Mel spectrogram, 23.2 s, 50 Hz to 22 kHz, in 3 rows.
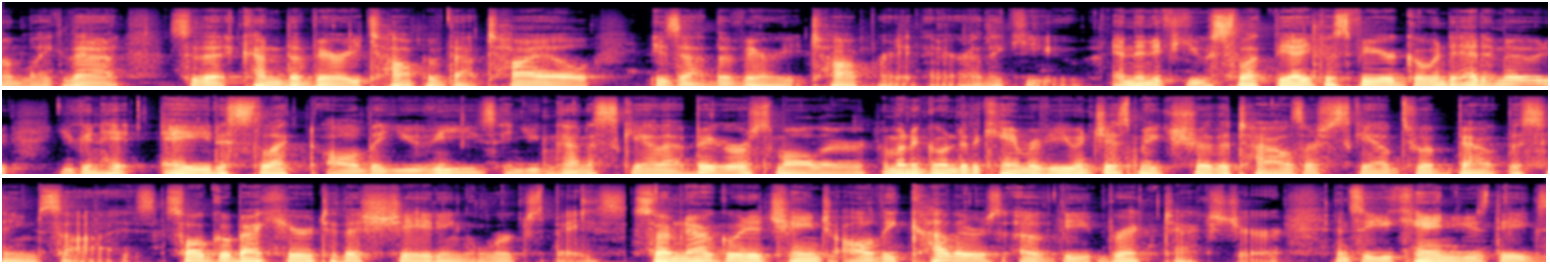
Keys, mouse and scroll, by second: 0.3 shift+click, 0.9 shift+click, 1.8 s, 4.1 Tab, 4.4 shift+click, 4.7 click, 4.9 shift+click, 5.5 drag, 5.9 shift+click, 6.4 Tab, 8.3 a, 9.9 s, 11.8 KP_0, 12.1 shift+middle click, 12.8 shift+middle click, 13.4 s, 15.4 shift+click, 15.8 Tab, 16.0 shift+click, 16.2 a, 18.5 ctrl+v, 20.0 middle click, 20.9 shift+middle click, 21.3 middle click, 21.8 middle click, 22.4 shift+middle click, 23.0 middle click.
